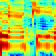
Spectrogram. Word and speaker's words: Maki: So my name is Anne Maki, and it's spelled differently, M-A-K-I.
